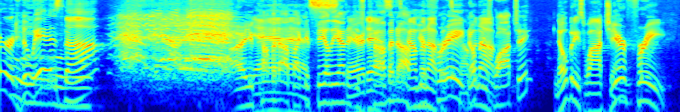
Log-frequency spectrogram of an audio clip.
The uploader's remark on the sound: Live from Atlanta. Live podcast in Atlanta!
